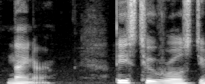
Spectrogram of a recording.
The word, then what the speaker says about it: niner: pronounced as tree and since n is no in German nine is pronounced as Niner these two rules do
